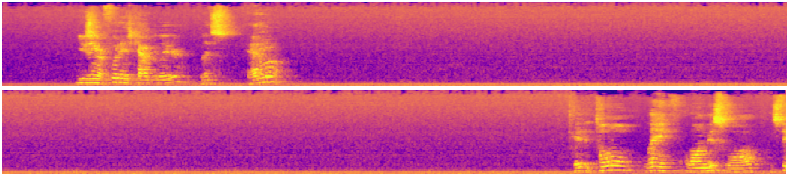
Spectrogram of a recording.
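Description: A man speaks calmly nearby, pausing often.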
